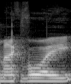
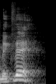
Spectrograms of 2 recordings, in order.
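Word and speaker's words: McVay: and how to say how do you say his name uh mac no i just said it um mcveigh mcveigh yeah james mcavoy is uh the actor dude you're thinking okay yeah got confused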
